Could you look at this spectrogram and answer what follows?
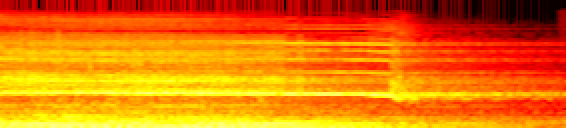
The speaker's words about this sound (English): opened her mouth wide, and this time was able to scream.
